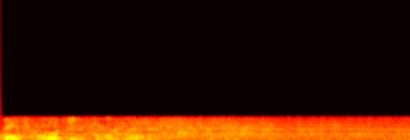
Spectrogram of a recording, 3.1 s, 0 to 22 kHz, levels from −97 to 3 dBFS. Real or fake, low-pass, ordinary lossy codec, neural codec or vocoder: fake; 3.6 kHz; none; codec, 24 kHz, 0.9 kbps, WavTokenizer, small release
